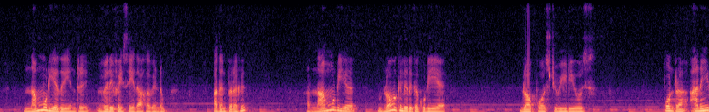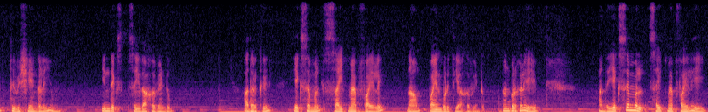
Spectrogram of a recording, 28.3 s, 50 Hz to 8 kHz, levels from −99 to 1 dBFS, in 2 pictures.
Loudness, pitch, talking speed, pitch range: -21 LUFS, 115 Hz, 70 wpm, 110-130 Hz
